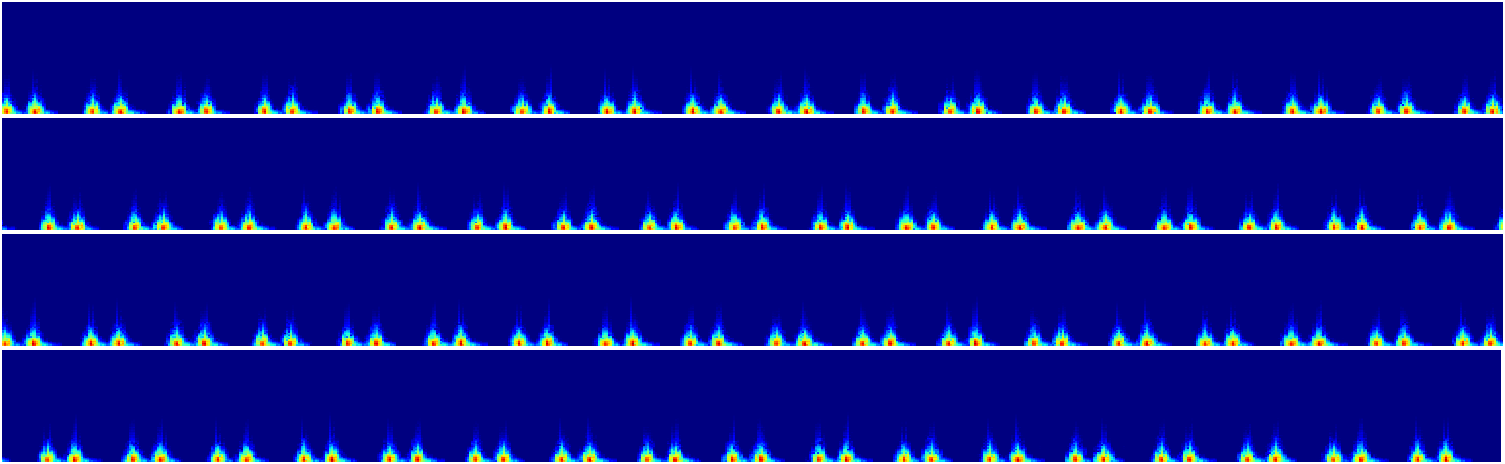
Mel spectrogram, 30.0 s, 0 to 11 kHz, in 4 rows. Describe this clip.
heartbeat-140bpm
A synthesised heartbeat created using MATLAB.
human, heart, synthesised, heart-beat, heartbeat, body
